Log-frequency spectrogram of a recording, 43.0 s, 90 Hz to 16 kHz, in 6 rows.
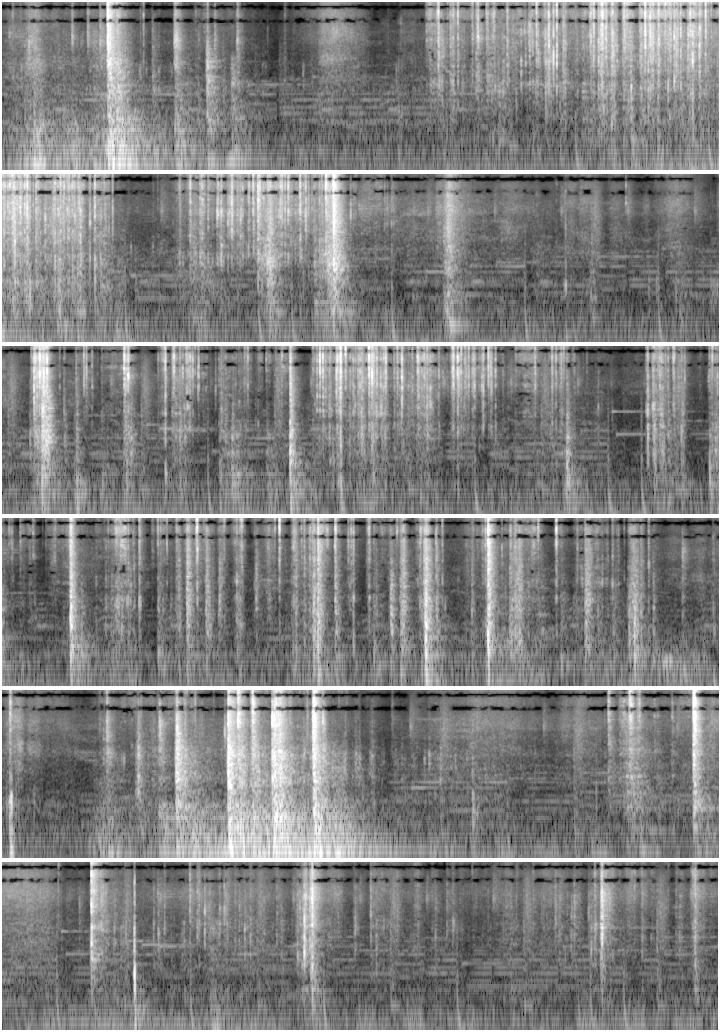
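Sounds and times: background music: 0.0s - 43.0s
plastic snack bags crinkling: 4.2s - 11.1s, 14.5s - 28.1s, 36.8s - 43.0s.

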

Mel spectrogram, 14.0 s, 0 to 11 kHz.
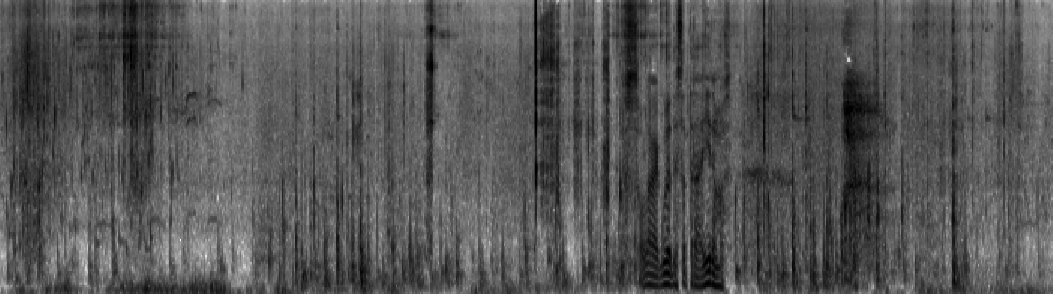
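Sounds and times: water splashing: 0.0s - 8.7s
knocks and taps on a kayak: 3.7s - 8.5s, 9.7s - 13.1s.

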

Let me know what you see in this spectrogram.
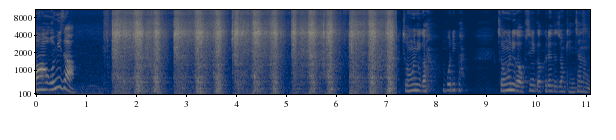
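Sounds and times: snail shells scraping in a steel bowl: 1.4s - 7.2s.

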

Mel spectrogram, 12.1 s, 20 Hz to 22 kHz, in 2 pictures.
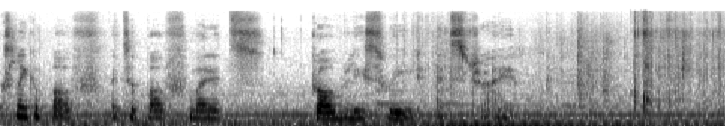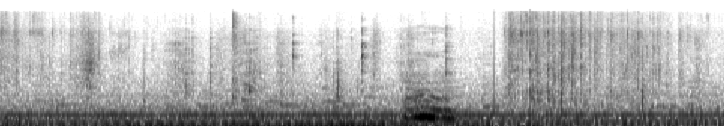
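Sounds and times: low hum: 0.0s - 12.0s
pastry crust crackling when chewed: 4.4s - 9.0s, 10.2s - 12.0s
person humming mmm: 9.2s - 10.2s.

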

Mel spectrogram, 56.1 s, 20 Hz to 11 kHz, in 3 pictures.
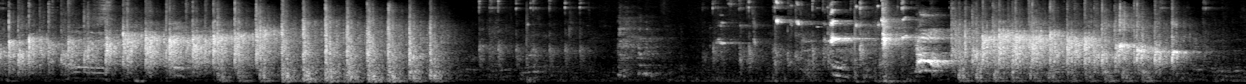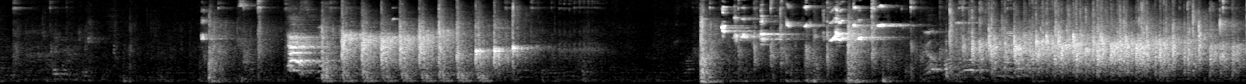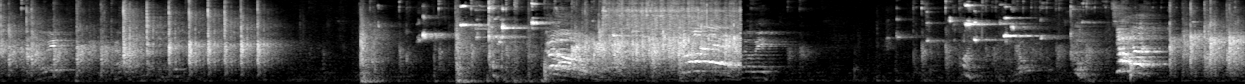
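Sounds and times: spectators clapping in rhythm: 0.0s - 4.6s, 14.3s - 17.7s, 23.7s - 26.6s, 33.2s - 41.7s, 45.9s - 48.6s, 54.9s - 56.0s
table tennis ball bouncing: 3.2s - 9.0s, 10.5s - 13.5s, 21.8s - 27.8s, 29.2s - 33.2s, 42.8s - 45.6s, 49.2s - 49.7s, 50.9s - 54.1s
short high squeaks: 10.7s - 13.8s, 29.5s - 33.2s, 43.0s - 45.6s, 50.6s - 54.0s.

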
